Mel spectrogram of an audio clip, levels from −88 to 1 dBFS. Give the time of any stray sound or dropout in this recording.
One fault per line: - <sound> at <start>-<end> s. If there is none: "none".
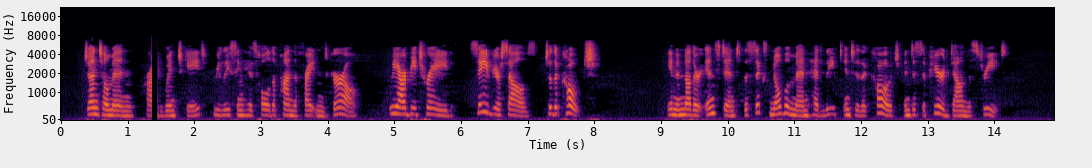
- dropout at 1.4-1.4 s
